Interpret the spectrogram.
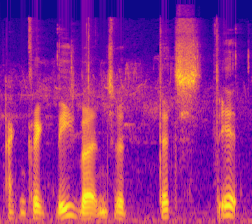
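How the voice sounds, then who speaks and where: A man's voice: mid-range voice, lively intonation, normal speed, gravelly, a little hiss or hum. A man giving casual gameplay commentary, puzzled and muttering to himself as he thinks aloud. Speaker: gamer playing and commenting on a game.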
